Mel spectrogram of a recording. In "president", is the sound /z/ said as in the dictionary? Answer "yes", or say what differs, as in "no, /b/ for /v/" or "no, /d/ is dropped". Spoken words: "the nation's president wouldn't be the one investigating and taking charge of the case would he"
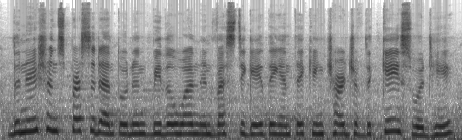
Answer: no, /s/ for /z/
